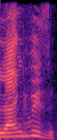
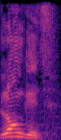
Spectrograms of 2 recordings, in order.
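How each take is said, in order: First: It is said as 'lang-gwej'. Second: It is said as 'long-ej'. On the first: The speaker calls it right. "लैंग्वेज होता है" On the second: The speaker calls it wrong. "मैं उसको बोलता था लॉन्गेज"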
